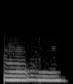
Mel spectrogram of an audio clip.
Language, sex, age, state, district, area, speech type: Assamese, female, 30-45, Assam, Udalguri, rural, conversation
